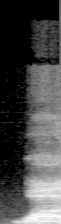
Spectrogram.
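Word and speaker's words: וְ: Wa at the beginning of a root word. All right, it's pronounced wa.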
